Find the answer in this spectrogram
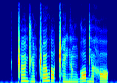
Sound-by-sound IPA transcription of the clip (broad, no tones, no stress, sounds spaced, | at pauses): ǁ œ̃ d͡ʒ œ̃ ǁ œ w ɾ ɔ ǁ ẽ ɡʲ ɔ̃ ŋ ɡ ɔ ɡ j ə̃ h ɔ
